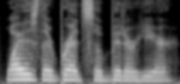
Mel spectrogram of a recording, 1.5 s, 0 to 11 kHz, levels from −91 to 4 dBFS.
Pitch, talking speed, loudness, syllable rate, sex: 180 Hz, 280 wpm, -18 LUFS, 6.4 syllables/s, female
